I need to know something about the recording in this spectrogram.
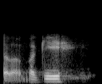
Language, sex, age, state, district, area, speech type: Assamese, male, 45-60, Assam, Lakhimpur, rural, conversation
